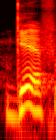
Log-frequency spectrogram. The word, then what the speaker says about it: GIF: about mother-in-law it's one gif when pronounced correctly should sound like you're saying the word give but your parents tell you they're getting divorced before you can finish the v sound before you finish the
